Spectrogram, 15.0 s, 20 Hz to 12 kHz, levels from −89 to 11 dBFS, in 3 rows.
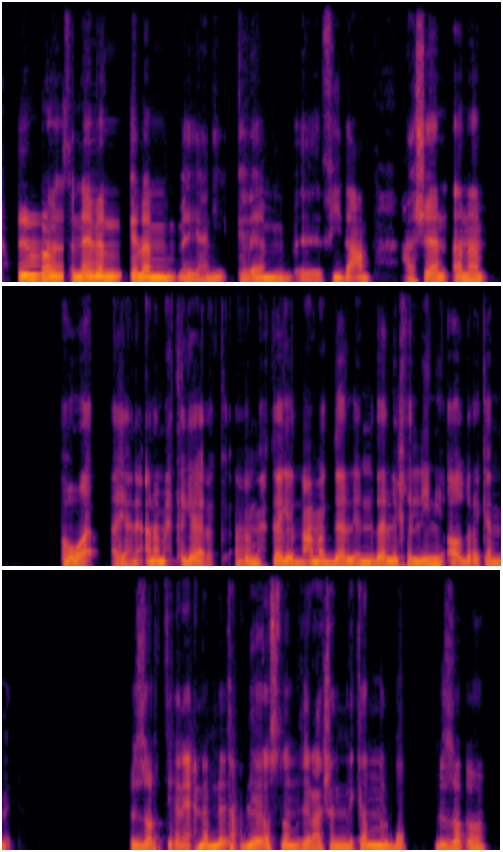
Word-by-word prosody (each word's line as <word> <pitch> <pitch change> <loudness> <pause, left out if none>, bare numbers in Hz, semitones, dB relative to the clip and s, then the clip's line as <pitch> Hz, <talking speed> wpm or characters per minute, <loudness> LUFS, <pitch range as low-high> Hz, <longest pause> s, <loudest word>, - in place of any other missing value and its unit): قولي 185 +2 +9
له 180 - +4
أنا 155 -1 +6
مستنية 150 +1 +3
منك 160 +1 +5
كلام 145 +1 +6
يعني 110 -3 -4
كلام 130 -1 0
آآ، 110 -1 -7
فيه 145 -2 -2
دعم، 140 0 -3 0.3
عشان 155 +7 -1
أنا 185 +3 0 0.8
هو 160 +2 0 0.2
يعني 125 +1 -4
أنا 150 +1 0
محتاجه 145 -1 0
لك، - - -13
أنا 120 +4 -4
محتاجة 140 +5 0
دعمك 140 0 0
ده، 155 +3 0
لأن 130 -2 +1
ده 160 +2 +1
اللي 165 -1 +2
يخلِّيني 150 +8 0
أقدر 145 -2 -2
أكمِّل. 125 0 -4 1.2
بالضبط، 185 +9 -2
يعني 105 -6 -3
إحنا 140 -1 0
بنتعب 140 -1 0
ليه 155 0 +2
أصلًا 145 -2 -2
غير 130 -1 -2
عشان 125 +1 -2
نكمل 140 +2 +2
ب 130 +2 -3 0.3
بالضبط، 220 +9 -3
آه. 195 0 -3
145 Hz, 160 wpm, -24 LUFS, 130-155 Hz, 1.2 s, قولي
